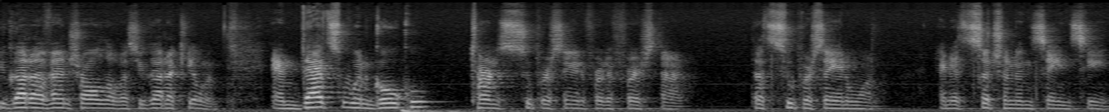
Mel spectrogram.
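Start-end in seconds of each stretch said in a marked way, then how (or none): none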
